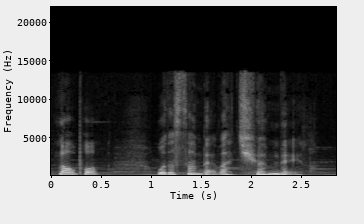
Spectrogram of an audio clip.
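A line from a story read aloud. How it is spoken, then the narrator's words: Tearful complaint over phone. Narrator (Chinese): 柳志打来电话向他哭诉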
